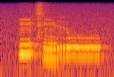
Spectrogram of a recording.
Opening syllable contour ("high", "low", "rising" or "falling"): high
